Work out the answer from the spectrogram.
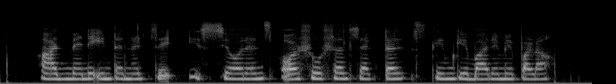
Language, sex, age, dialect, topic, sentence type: Hindi, female, 18-24, Marwari Dhudhari, banking, statement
